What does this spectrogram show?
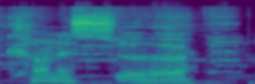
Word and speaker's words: connoisseur: is an acquaintance we use the French word he's a connoisseur a connoisseur you gotta put a little French pronunciation into it my Amigos all right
